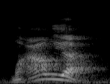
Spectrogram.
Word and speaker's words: معاوية: Because it has a tat to end, we pronounce it with one dhamma. Usamatu. One dhamma. Not Usamatun. Muawiyah.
